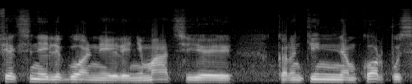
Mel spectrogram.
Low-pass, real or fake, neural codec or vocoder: 14.4 kHz; real; none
